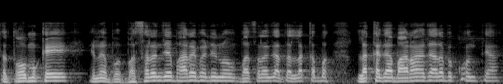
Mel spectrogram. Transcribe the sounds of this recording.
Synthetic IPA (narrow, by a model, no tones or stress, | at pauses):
t̪ɐt̪ʰomũːkʰe | ɦɪnə̆bʱɐsəɾənɪ̆d͡ʑeːbʱaːɾemẽɗɪnobʱɐsəɾənɪ̆d͡ʑaːt̪ɐlɐkʰ | lɐkʰə̆d͡ʑaːɓaːɾãɦɐzaːɾbɪkoːnt̪ʰijaː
